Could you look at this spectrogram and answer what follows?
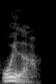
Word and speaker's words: Euler: person they're named after the swiss mathematician leonhard oiler and because his name is pronounced euler you pronounce these rotations in the same way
